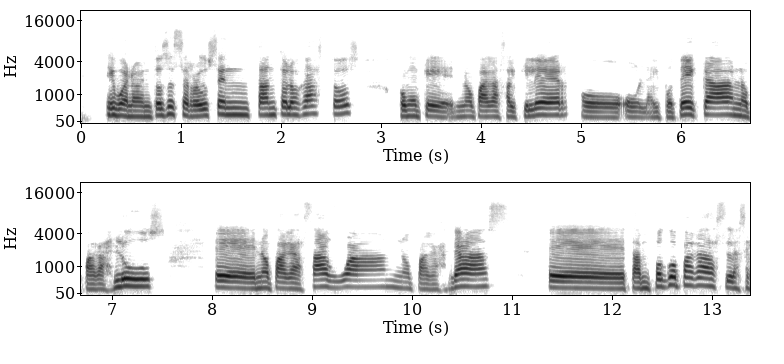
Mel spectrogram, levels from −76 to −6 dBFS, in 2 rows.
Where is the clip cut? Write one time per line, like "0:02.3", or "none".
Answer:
0:03.4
